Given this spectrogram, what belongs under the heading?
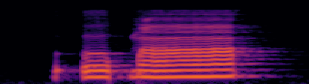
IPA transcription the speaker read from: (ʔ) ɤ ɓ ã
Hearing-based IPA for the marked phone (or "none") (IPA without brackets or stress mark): ʔ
